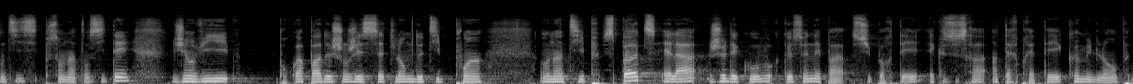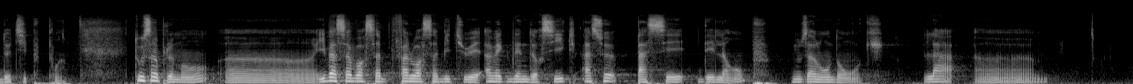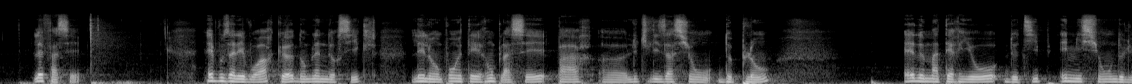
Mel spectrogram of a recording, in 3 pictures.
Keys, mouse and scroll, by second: 5.4 click, 7.6 click, 10.9 click, 19.1 right click, 19.6 right click, 22.6 Delete.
